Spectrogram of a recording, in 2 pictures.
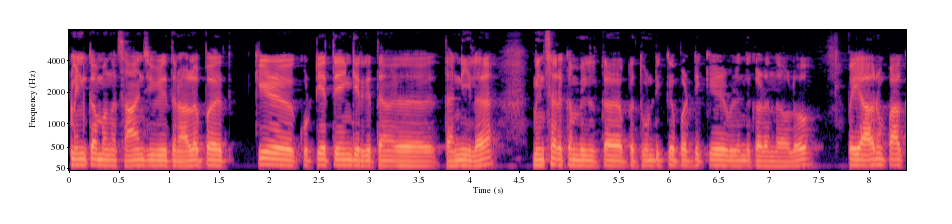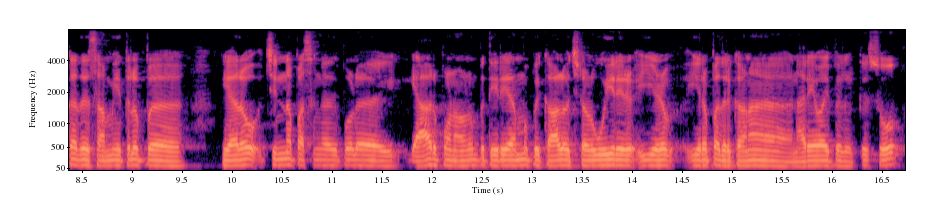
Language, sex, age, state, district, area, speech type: Tamil, male, 30-45, Tamil Nadu, Viluppuram, urban, spontaneous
